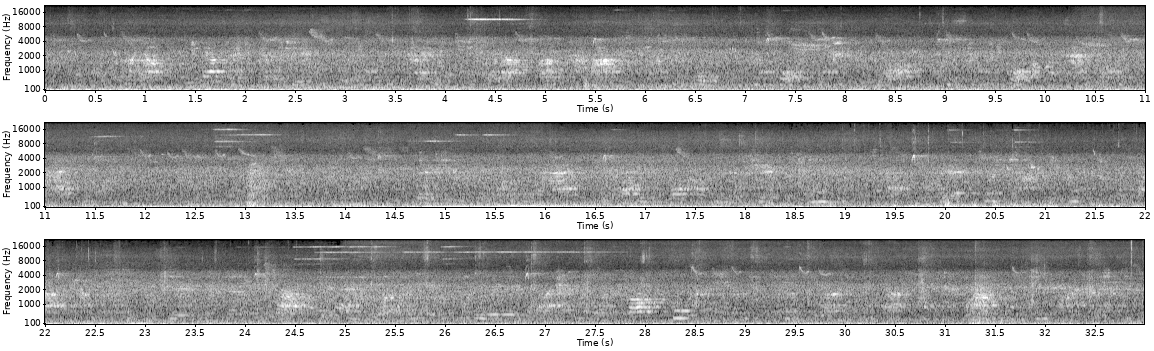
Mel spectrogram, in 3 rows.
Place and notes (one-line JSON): {"title": "左營區埤東里, Kaohsiung City - Sitting in front of the square", "date": "2014-05-15 11:16:00", "description": "Sitting in front of the square, Birdsong sound, Hot weather, Tourist area, Traffic Sound", "latitude": "22.68", "longitude": "120.29", "altitude": "20", "timezone": "Asia/Taipei"}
